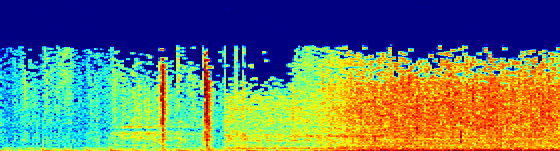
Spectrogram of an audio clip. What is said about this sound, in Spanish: Navas asiente y acelera.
